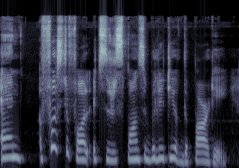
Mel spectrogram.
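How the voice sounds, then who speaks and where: A woman's somewhat breathy, medium-pitched voice at a moderate pace, with a dry, close sound, no echo and a very clean recording over a silent background. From Pakistan. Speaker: physician and public health professor. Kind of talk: interview.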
